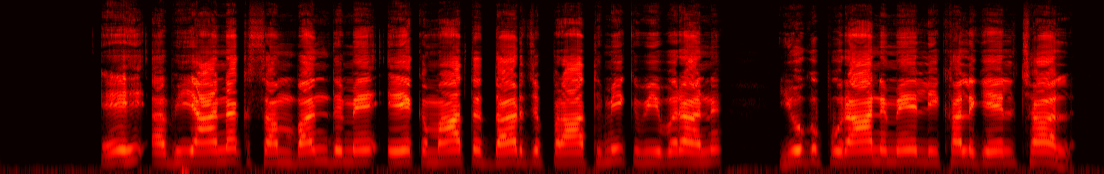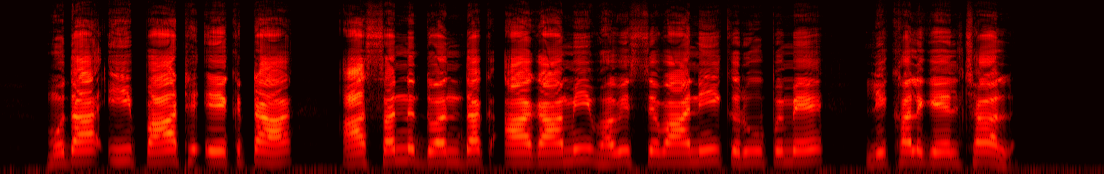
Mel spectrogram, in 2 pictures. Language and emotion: Maithili, neutral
